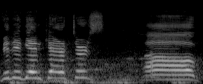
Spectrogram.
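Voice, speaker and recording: A man's voice: very high voice, a little slow, crowd noise. An enthusiastic man from Kuwait hosting an interview, often echoing what his guest says. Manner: enthusiastic, echoes the guest's phrases. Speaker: interviewer, TV host.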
